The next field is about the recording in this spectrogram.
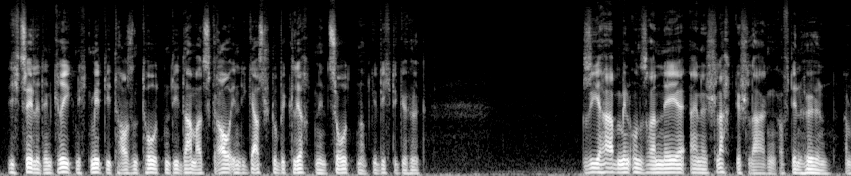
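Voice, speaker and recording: An actor playing a brooding village innkeeper, narrating his memories in a measured, lyrical, solemn manner for a radio play. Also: very deep voice, dry recording.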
